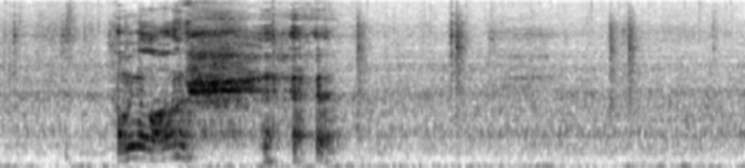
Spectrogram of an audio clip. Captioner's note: laughs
